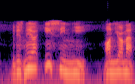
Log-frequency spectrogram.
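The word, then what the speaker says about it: Isigny: Mi Northwest of k k by the way is spelled CA n it is near e on your map spelled i s i g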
